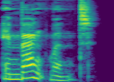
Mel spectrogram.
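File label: "embankment", British English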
